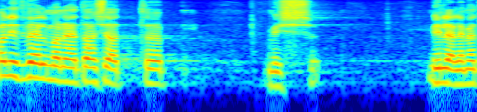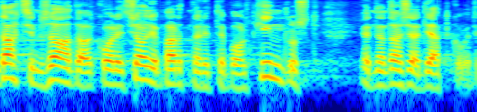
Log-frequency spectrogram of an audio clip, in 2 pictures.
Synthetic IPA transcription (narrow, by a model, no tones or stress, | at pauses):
o̞lʲid̪ve̞ːlmɤne̞d̪ɑsʲjɑd̪̥ | mis | milːe̞le̞me̞t̪ɑht̪sime̞sɑːd̪̥ɑkoɑlit̪sio̞ːnʲipɑrt̪ne̞ɾit̪ˑːe̞po̞ːlt̪̚kind̪lust̪et̪ned̪ɑs̬ʲjɑd̪jæt̪kṵvɑ̰d̪̥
